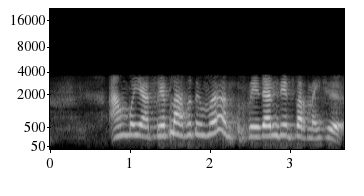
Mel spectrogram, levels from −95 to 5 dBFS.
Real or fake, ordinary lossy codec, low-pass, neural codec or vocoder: fake; none; 3.6 kHz; codec, 16 kHz, 1 kbps, X-Codec, WavLM features, trained on Multilingual LibriSpeech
